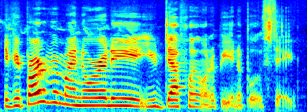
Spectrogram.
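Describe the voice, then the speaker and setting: Woman streamer, chatty, lots of ums and likes, bit of fry in her voice. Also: fairly high pitch, expressive, racing. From United States. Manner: chatty, answers viewer chat aloud with many fillers. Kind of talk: casual chat while gaming.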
